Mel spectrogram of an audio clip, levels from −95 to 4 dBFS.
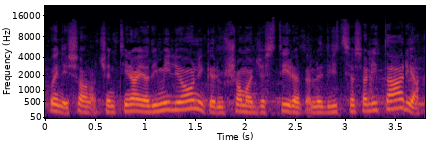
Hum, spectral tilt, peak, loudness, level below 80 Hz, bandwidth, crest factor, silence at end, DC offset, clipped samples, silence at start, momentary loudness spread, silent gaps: none; -6 dB/octave; -16 dBFS; -32 LUFS; -80 dBFS; 13.5 kHz; 14 dB; 0 s; under 0.1%; under 0.1%; 0 s; 5 LU; none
